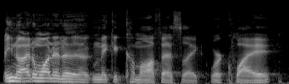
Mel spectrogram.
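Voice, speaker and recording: A young man co-hosting a podcast, talking in a relaxed, slangy way while sounding earnest about his views. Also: fairly low pitch, brisk, smooth. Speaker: podcast co-host. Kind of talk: casual chat.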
